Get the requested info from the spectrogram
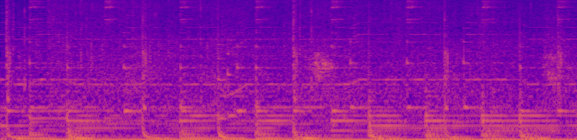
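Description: Background music with a steady beat, over faint sizzling of cabbage and tuna sautéing in a pan.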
